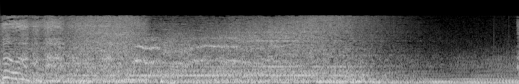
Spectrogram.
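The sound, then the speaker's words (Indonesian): A motorbike brakes hard and skids, giving a loud, harsh, sustained roar with a screeching edge that holds steady and then eases slightly toward the end. “Aku rem motorku sampai-sampai.”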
